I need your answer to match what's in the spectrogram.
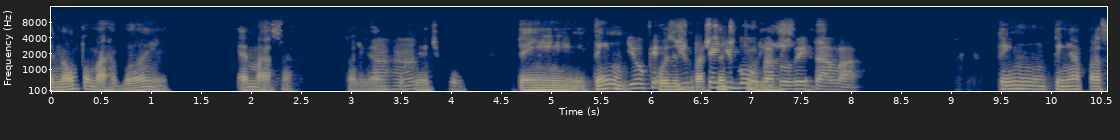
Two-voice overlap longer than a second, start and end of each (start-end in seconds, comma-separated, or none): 6.0-7.7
